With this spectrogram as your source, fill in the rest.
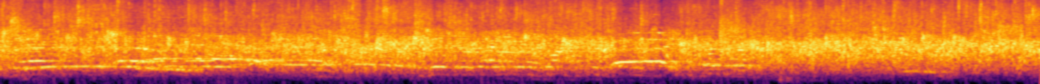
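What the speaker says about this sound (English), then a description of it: "let's give one more round of applause for our company in the back" Sustained audience applause for an improv company fills the whole stretch, a dense, steady wash of many hands with a few cheers and voices rising over it.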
